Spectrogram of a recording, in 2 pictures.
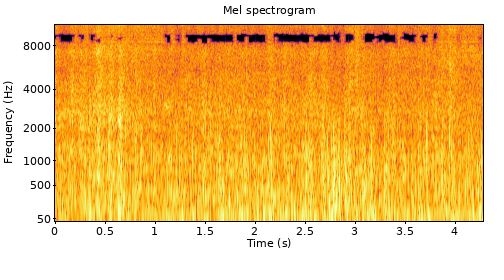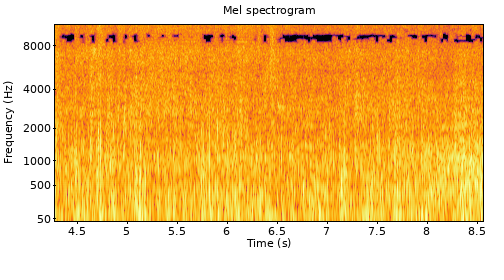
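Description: Loud, steady wind buffeting the microphone over the rumble of a moving third-class passenger train carriage.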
